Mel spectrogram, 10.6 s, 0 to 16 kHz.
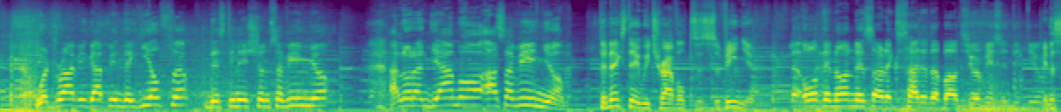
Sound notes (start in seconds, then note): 3.8 speaking Italian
